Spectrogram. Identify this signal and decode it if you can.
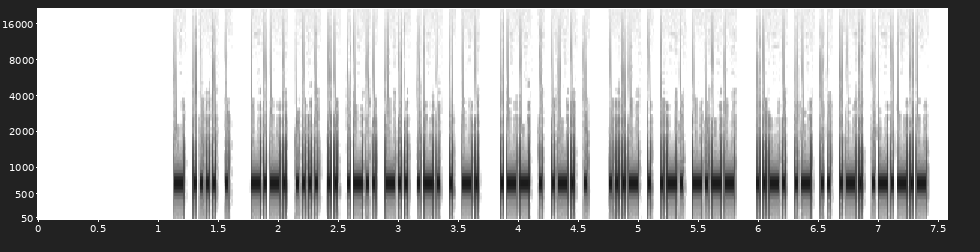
Morse code, heard as a keyed tone, about 44 wpm, 700 Hz. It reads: THE CHILDREN WERE VERY FAIR.
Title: Sentences from Top 1300 Words 45wpm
